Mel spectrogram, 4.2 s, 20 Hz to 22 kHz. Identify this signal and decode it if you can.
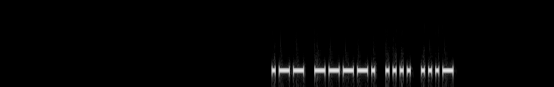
Morse code, heard as a keyed tone, about 44 wpm, 700 Hz. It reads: W9HV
